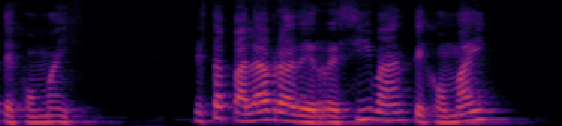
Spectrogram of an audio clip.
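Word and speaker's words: δέχομαι: Es la palabra, bueno, vean cómo se escribe, pero se pronuncia así, tejomai. Así se escribe, pero se pronuncia tejomai.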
